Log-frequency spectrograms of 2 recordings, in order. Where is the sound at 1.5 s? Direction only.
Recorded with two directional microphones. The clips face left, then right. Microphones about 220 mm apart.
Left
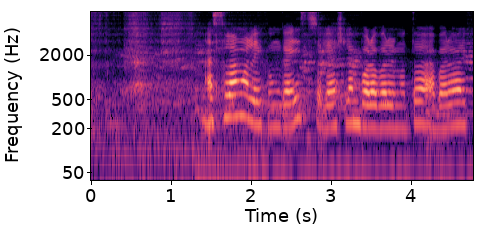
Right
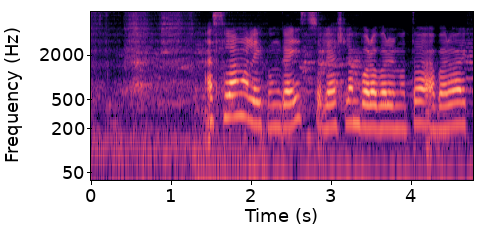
15° right (ahead or behind).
